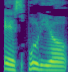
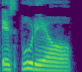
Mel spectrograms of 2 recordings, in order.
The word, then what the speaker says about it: espurio: inclusivo educación inclusiva 7 espurio muy utilizada con valor de falso apócrifo suele ser pronunciada espúreo siempre se la pronuncia erróneamente profe jiménez la primera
